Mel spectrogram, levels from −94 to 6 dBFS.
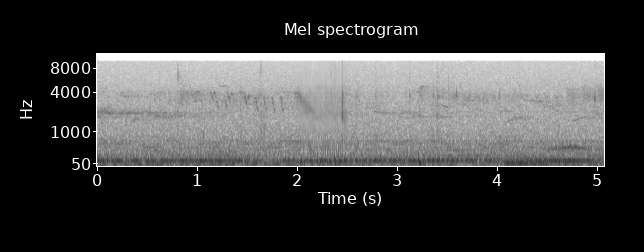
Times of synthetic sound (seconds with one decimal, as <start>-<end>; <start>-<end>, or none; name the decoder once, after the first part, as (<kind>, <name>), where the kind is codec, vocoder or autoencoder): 2.0-2.5 (vocoder, Vocos)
